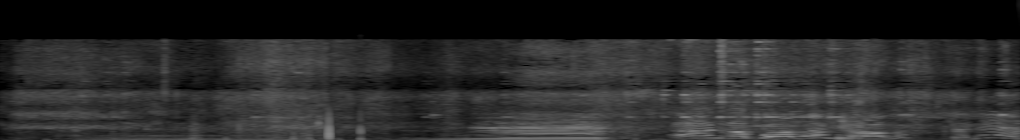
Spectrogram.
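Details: A Montafon cow kept for livestock gives one drawn-out, steady moo lasting under a second. Wavering voices and farmyard sounds follow it.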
